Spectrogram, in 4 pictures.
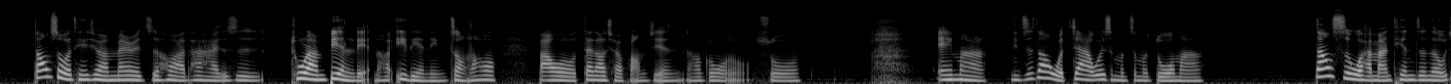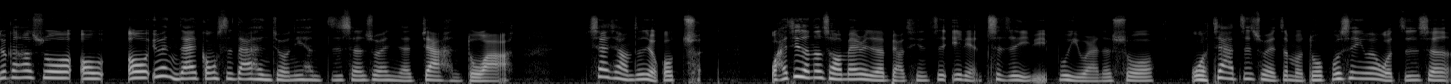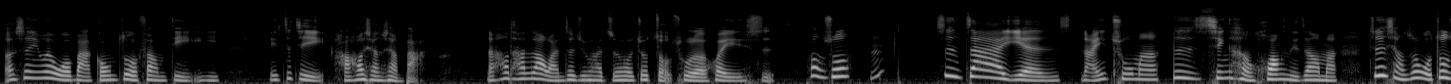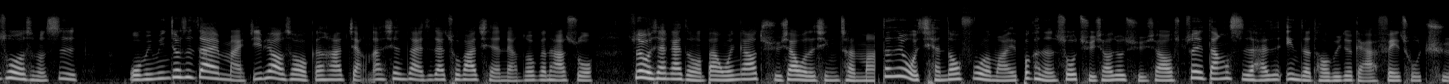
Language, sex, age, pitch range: Chinese, female, 20-39, 185-245 Hz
